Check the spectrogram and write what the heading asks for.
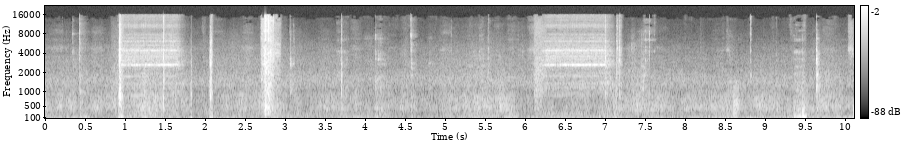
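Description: A small electric motor whirring with a steady high whine in two short bursts, about a second in and again about six seconds in. Light sharp clicks of metal tools on the welding positioner come between them.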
